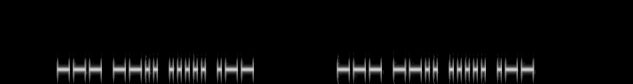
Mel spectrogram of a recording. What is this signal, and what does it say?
Morse code, heard as a keyed tone, about 30 wpm, 700 Hz. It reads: OZ5W OZ5W
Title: DXCC-100 Call Signs - 4 Characters - Repeated 2x - 30wpm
